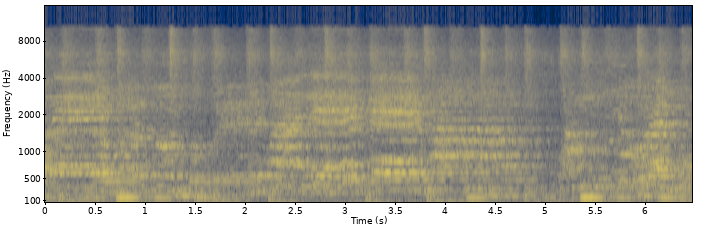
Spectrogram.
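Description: Mixed church choir singing a wedding song in harmony, over a regular percussion beat.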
